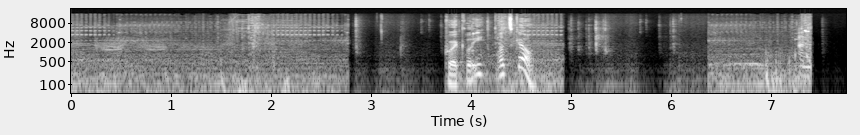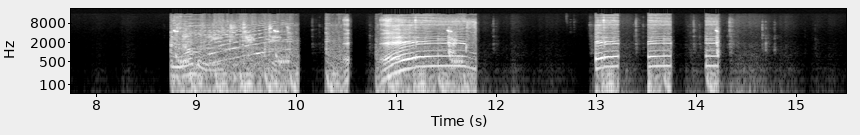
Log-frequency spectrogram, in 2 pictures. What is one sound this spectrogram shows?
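Electronic sound effects whoosh and chime in short bursts.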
